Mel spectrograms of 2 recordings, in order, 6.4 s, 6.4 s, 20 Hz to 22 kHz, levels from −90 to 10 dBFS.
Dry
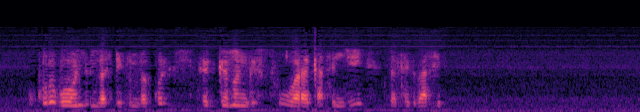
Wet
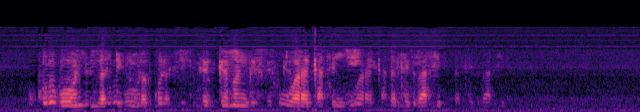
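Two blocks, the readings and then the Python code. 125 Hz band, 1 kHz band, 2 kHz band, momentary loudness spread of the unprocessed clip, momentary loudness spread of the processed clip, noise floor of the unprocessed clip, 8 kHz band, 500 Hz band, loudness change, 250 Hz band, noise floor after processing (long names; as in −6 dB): −1.0 dB, −1.0 dB, 0.0 dB, 14 LU, 20 LU, −58 dBFS, can't be measured, −1.5 dB, −0.5 dB, −1.5 dB, −57 dBFS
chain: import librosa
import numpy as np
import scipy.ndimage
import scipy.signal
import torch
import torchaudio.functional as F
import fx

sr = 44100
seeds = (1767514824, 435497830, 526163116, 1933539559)

y = fx.high_shelf(x, sr, hz=4900.0, db=11.5)
y = y + 10.0 ** (-15.5 / 20.0) * np.pad(y, (int(639 * sr / 1000.0), 0))[:len(y)]
y = y * librosa.db_to_amplitude(-1.5)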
